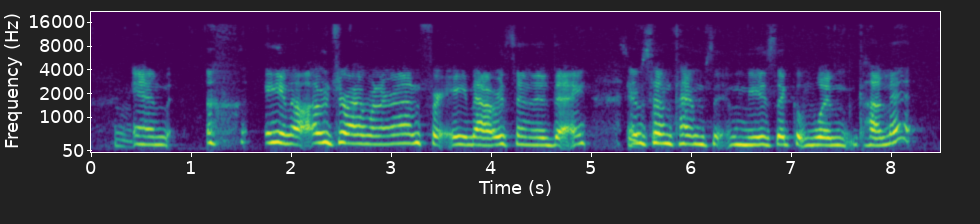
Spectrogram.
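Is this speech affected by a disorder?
Yes: ALS.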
